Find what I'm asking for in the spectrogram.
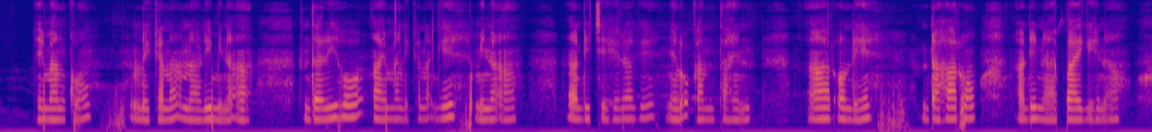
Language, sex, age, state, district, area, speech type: Santali, female, 18-30, West Bengal, Paschim Bardhaman, urban, spontaneous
